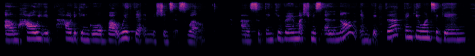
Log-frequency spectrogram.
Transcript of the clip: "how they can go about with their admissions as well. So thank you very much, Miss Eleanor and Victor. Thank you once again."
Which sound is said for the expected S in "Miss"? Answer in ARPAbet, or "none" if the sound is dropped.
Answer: S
